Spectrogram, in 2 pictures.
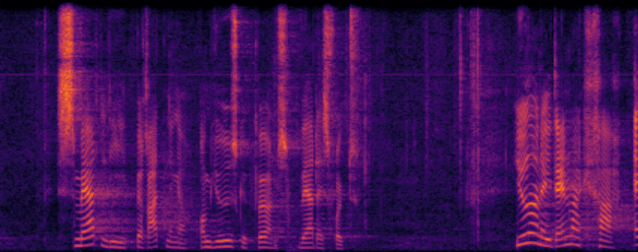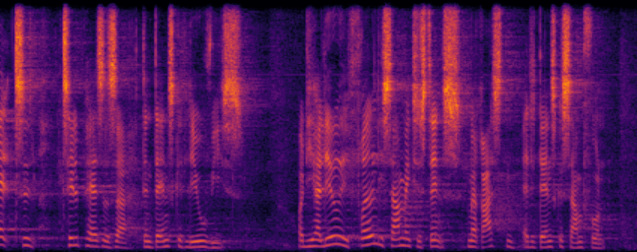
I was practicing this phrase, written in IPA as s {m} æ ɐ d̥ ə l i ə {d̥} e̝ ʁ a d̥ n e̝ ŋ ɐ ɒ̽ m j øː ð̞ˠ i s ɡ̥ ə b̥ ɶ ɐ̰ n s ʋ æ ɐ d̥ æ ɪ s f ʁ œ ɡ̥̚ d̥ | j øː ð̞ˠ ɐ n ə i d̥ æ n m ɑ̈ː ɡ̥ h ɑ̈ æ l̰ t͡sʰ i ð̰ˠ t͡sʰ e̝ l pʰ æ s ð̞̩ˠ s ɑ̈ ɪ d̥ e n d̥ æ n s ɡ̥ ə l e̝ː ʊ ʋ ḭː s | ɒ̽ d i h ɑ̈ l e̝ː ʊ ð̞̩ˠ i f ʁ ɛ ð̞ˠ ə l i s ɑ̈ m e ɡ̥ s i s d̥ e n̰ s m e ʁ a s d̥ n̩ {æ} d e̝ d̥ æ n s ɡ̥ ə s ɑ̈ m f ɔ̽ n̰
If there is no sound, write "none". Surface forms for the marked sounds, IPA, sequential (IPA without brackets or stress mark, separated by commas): m, b̥, æ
